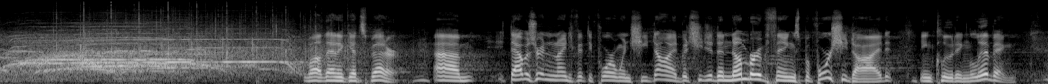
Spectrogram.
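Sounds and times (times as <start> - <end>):
audience cheering and whooping: 0.0 - 3.6
speech: 3.0 - 10.4.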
